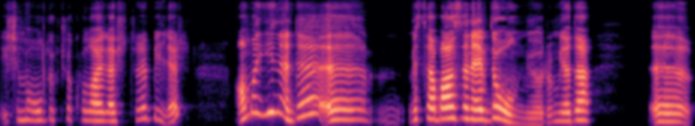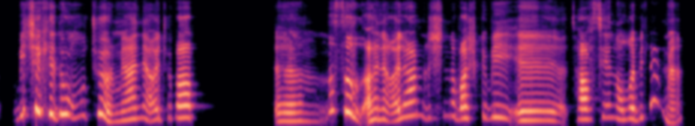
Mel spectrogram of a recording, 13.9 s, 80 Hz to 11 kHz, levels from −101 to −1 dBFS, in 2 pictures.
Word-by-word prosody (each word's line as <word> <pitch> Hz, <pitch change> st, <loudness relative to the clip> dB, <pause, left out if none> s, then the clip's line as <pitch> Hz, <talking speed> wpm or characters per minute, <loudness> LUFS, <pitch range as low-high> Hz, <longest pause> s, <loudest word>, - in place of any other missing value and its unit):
işimi 240 Hz, 0 st, -15 dB
oldukça 235 Hz, +3 st, -14 dB
kolaylaştırabilir 230 Hz, +2 st, -5 dB, 0.5 s
ama 430 Hz, -, -1 dB
yine 405 Hz, -, -1 dB
de, -, -, -7 dB
emm, 255 Hz, -, 0 dB, 0.4 s
mesela 260 Hz, +3 st, +1 dB
bazen 280 Hz, 0 st, +7 dB
evde 255 Hz, +3 st, +7 dB
olmuyorum 180 Hz, -, -2 dB
ya 215 Hz, +2 st, -2 dB
da, 240 Hz, -1 st, +4 dB, 0.7 s
ııı, 205 Hz, -1 st, -2 dB, 0.2 s
bir -, -, -6 dB
şekilde 410 Hz, -5 st, +5 dB
unutuyorum, 350 Hz, -, -1 dB
yani 270 Hz, +4 st, -1 dB
acaba, 295 Hz, +3 st, +2 dB, 0.8 s
ımm, 210 Hz, -, -6 dB
nasıl, 460 Hz, -3 st, +3 dB
hani, 255 Hz, +1 st, +1 dB
alarm 340 Hz, 0 st, -1 dB
dışında 330 Hz, +3 st, -10 dB
başka 290 Hz, +2 st, -1 dB
bir, 305 Hz, -4 st, -6 dB
ııı, 230 Hz, -2 st, -1 dB
tavsiyen 260 Hz, +4 st, -1 dB
olabilir 275 Hz, +7 st, -5 dB
mi? -, -, -6 dB
260 Hz, 130 wpm, -21 LUFS, 230-305 Hz, 0.8 s, bazen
